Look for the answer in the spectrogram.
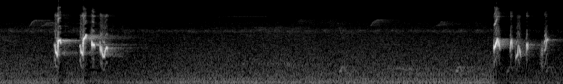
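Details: Bubbly, slurred phrase of an olive-winged bulbul, played to train young birds and lure wild birds, followed four seconds later by a second similar burst of quick chattering notes.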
